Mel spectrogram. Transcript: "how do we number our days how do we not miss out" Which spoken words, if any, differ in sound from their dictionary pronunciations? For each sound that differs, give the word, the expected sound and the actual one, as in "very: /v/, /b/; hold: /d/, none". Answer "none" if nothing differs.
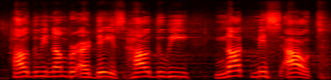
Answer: days: /z/, /s/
